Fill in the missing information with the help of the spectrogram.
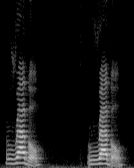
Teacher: as a noun the strongest syllable is the first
